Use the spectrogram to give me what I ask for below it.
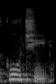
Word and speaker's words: Gu: that in Chinese, it's my last name is pronounced first, so it's pronounced as Gucci as a brand name.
